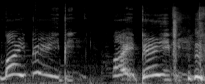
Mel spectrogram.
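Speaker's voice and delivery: piercing, shrill, very high cry. One voice is heard among the people in a little town, in a shrill voice. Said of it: "you hear one shrill voice".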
